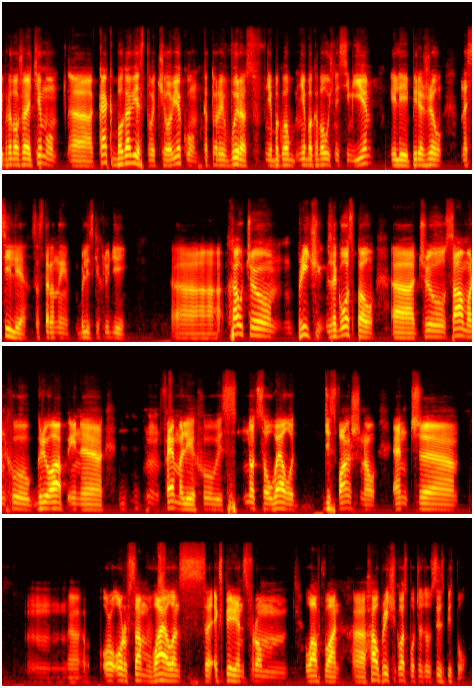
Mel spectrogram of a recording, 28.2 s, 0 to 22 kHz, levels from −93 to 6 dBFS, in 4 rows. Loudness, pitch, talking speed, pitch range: -22 LUFS, 125 Hz, 115 wpm, 115-140 Hz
